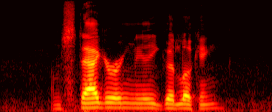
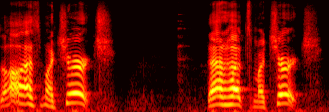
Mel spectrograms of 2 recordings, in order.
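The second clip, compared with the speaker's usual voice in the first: higher, slow, proud islander voice; islander in a joke; 9 semitones higher, 6 dB louder, slower than usual. Acted. Castaway proudly tells visitor about his hut church. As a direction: show off your little church slowly.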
